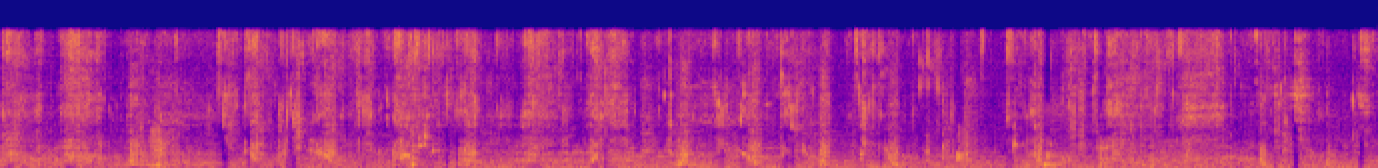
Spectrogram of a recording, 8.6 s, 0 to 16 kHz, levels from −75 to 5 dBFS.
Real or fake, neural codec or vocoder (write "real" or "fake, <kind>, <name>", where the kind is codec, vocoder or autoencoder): fake, vocoder, BigVGAN v2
